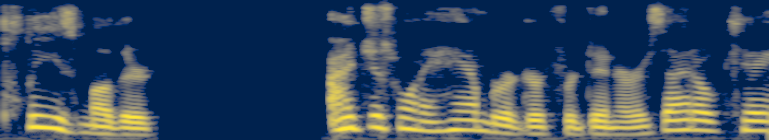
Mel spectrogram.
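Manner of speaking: earnest, put-on begging tone. Retelling asking mom for a hamburger at eleven: imitating own childhood begging. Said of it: "I begged my mom".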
